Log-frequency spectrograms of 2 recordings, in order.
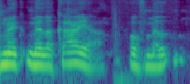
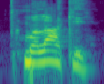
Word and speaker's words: Malachi: So, in the book of Melchiah, how do you say that? Okay. Melchiah, Malachi.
